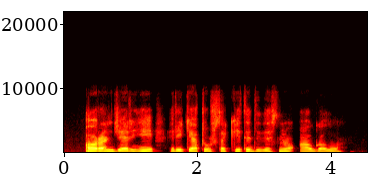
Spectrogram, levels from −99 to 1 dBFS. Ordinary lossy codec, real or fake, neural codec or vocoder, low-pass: Opus, 16 kbps; real; none; 9.9 kHz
